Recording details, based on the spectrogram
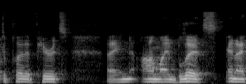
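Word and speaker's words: Pirc: It's called Perk Alert in Mm-hmm. America because they can't pronounce names correctly, but Peart's Alert, I guess, would be technically correct.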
